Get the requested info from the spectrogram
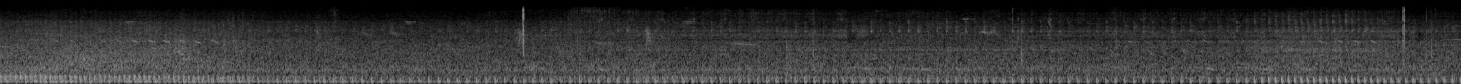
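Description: Diesel train running as it pulls away along the line, its low engine sound fading over the first couple of seconds. Under it throughout is a steady, rapid pulsing of an engine idling close by, with two sharp clicks, one about five seconds in and one near the end.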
